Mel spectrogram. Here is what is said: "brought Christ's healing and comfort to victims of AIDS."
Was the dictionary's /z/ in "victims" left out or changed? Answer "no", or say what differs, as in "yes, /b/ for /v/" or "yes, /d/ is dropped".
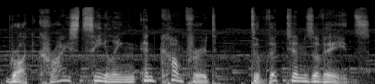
no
